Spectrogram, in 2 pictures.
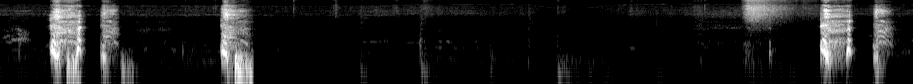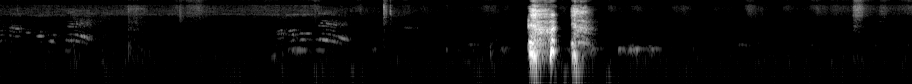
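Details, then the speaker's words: Deliberate coughing-challenge performance in a hot room with the fan off: forced coughs in short clusters of two or three separated by quiet pauses; acted, not illness. "Guys खासी हो रहा है उसके साथ जो है मुझे पसीना भी बहुत आ रहा है आप लोग देख सकते हो"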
